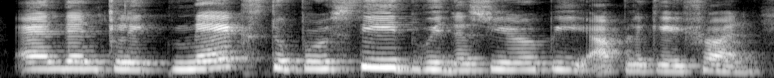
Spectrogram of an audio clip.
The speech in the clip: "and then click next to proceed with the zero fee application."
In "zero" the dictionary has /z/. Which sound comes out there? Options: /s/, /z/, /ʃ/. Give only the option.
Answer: /s/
